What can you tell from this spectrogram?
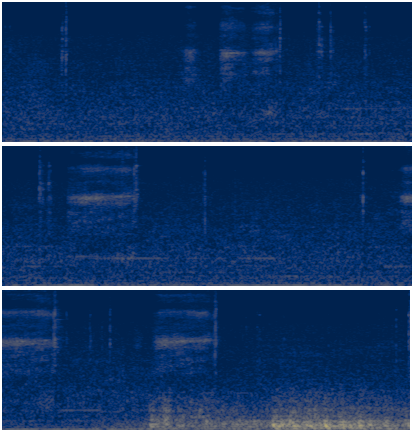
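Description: Vegetable peeler scraping the skin off a Korean radish in short separate strokes, a few seconds apart. In the last couple of seconds a low rumble is the loudest sound.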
